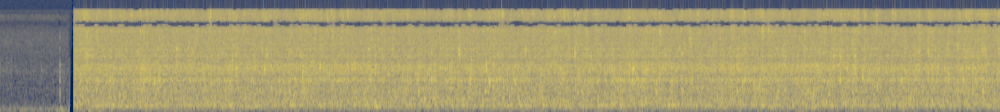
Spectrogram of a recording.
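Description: Small creek running over rocks in a little cascade: a steady rush of water that starts suddenly less than a second in.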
